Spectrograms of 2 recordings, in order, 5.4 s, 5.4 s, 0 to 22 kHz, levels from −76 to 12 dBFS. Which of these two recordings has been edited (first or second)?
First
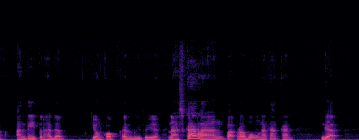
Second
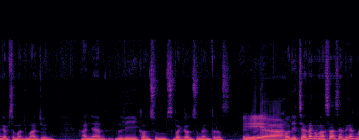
first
